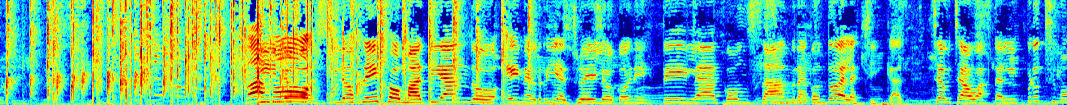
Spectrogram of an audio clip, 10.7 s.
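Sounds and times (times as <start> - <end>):
sparse clapping from a few people on a radio show: 0.0 - 5.4
speech: 2.5 - 10.6.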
